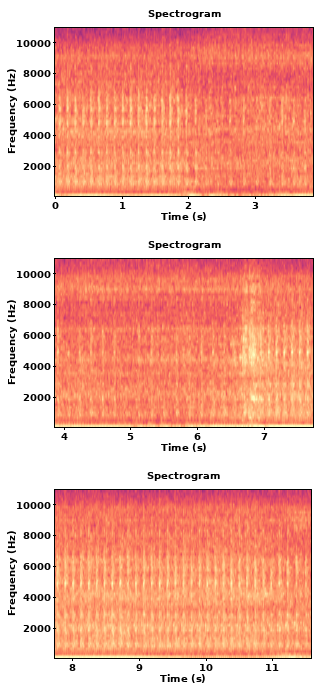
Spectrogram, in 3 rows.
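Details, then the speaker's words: Rebuilt Kubota V2203 diesel repowering CL45 skid steer, first run: heavy low idle with steady rattling knock about three beats a second; owner suspects bearing damage from long cranking, unconfirmed; alternator not charging. "Doesn't sound too good. All right, well, something's bad rattling in the engine. Definitely doesn't sound good."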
